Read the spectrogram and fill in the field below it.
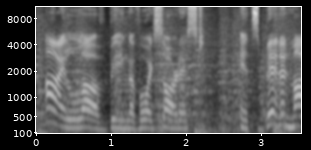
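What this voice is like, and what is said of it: Usual voice. Nothing is said of it.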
